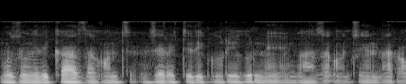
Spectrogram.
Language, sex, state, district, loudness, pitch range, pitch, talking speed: Chakma, male, Tripura, Dhalai, -20 LUFS, 90-95 Hz, 90 Hz, 175 wpm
